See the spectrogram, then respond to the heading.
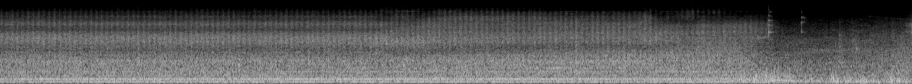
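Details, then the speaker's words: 2200 screen plant after speed adjustment: a steady even drone with a constant low hum and no knocks or surging. The screen head is running smoothly and is to be locked off at 1140. "Yeah, see how we're down at that? 11.40. We'll lock it off at that."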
